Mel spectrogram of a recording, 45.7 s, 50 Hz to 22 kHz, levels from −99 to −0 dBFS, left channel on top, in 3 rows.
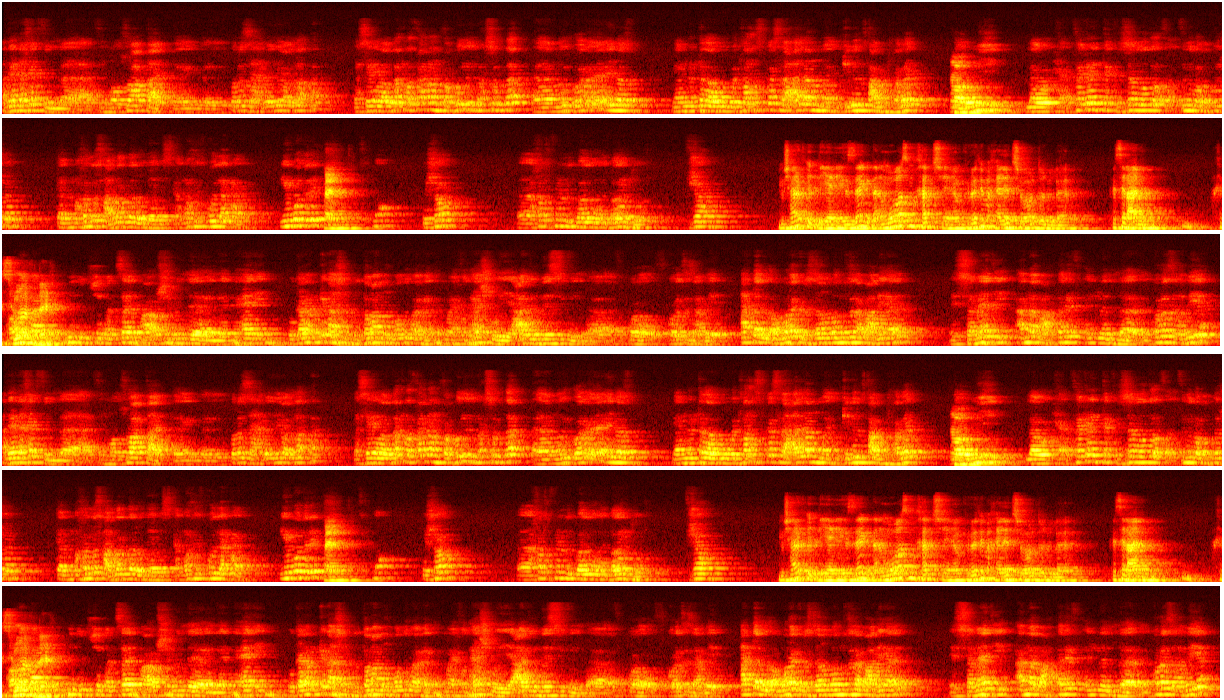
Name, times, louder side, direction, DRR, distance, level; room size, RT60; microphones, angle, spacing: voice 1, 0.0-4.0 4.4-7.9 8.4-11.4 11.8-12.4 12.8-15.4 15.9-18.3 18.7-19.2 19.9-20.1 20.5-20.9 21.7-23.3 23.8-24.2 30.5-33.8 34.1-41.8 42.3-45.5, right 1 dB, 45° right, -10 dB, 2.7 m, -26 dB
voice 2, 25.0-28.7 29.1-29.6 30.4-31.1, left 1 dB, 10° left, 0 dB, 1.4 m, -22 dB
sound 1, 29.0-37.1, right 2 dB, 75° right, 0.8 m, -38 dB
11.0 x 7.3 x 3.8 m, 0.96 s
head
